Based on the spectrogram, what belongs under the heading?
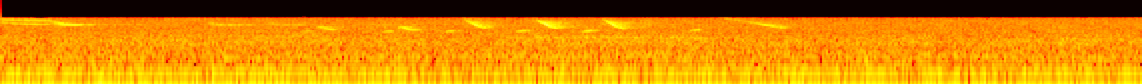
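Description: Wild songbird calls over a steady outdoor hiss: a high whistled note that falls, a few short chirps, then several quick downward-sliding notes in the middle.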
